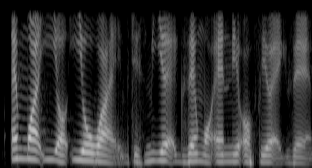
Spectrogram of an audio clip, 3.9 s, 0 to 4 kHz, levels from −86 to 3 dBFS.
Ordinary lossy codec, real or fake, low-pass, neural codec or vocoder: none; real; 3.6 kHz; none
